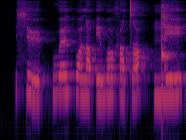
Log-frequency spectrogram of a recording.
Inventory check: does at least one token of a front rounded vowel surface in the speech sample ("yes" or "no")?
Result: yes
